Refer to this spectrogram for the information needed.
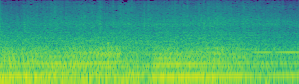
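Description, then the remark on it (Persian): A car drives along steadily, leading other people who follow behind, its engine producing a low continuous rumble with a faint tonal whine shifting slightly in pitch, fairly loud throughout, with no voices. “من با ماشین بیتا جلو افتادم و اونا با والد پشت سرم”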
